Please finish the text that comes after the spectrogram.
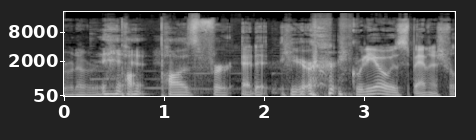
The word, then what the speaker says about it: Grýla: And it would be pronounced Grillo.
